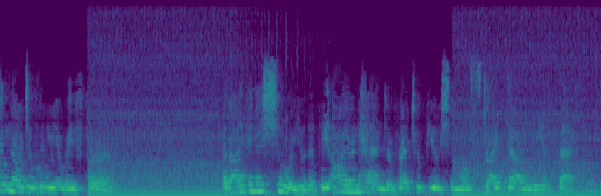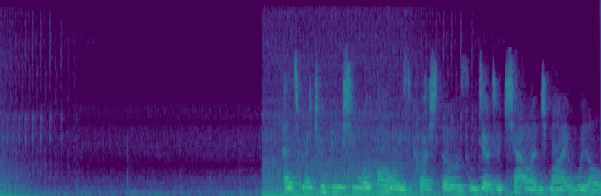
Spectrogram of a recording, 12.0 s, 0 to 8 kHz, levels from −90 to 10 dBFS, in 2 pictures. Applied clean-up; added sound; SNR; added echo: none; Engine; 9 dB; reverberation time 0.4 s.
